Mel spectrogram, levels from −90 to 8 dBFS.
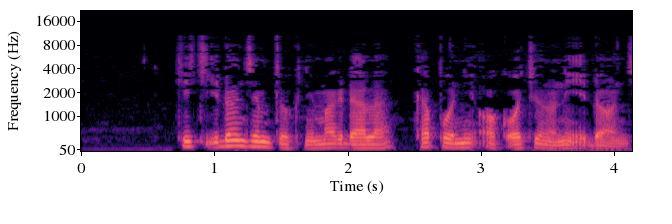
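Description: Low-bitrate coding, likely Vorbis compression at a rate consistent with about 29 kbps, discards everything above 10.6 kHz and quantises the remaining treble so coarsely that detail turns to noise. Throughout the speech this gives a dull, hissy, grainy texture with roughened tones.

Pre-echo occurs where the codec spreads the quantisation noise from a sharp onset back across the quiet stretch of its transform block. From 0.70 to 0.73 s, a hiss runs ahead of an attack and softens it. At 1.44 s, between "idonj e" and "mag dala", a shorter smear of noise precedes another onset.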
